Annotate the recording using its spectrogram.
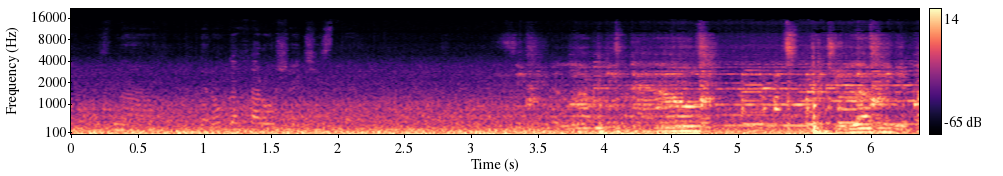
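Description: Steady low road and engine rumble heard inside a moving car. About three seconds in, music with a beat starts up over it.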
